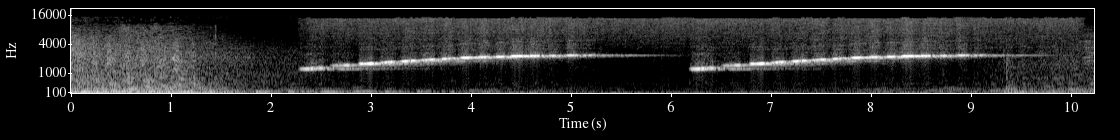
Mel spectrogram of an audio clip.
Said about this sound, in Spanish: El muchacho revivió y sigue deambulando por la sabana, cargando los restos de su madre en una bolsa, asesinando hombres mujeriegos, siempre silbando su infernal melodía.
